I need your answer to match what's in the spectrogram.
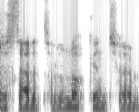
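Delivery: ordinary talk, nothing marked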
